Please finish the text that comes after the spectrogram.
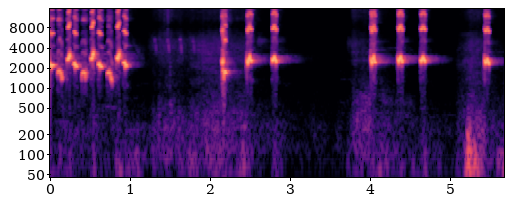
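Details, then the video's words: Sooty-headed bulbul lure song to make other bulbuls respond: a quick string of bubbly notes, then spaced single whistled chirps in small groups of three with silent gaps. "trucukan gacor TARUNG ROPEL PANJANG pancingan trucukan agar bunyi jadikan burung trucuk gacor NYAUT"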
